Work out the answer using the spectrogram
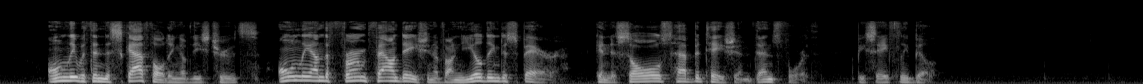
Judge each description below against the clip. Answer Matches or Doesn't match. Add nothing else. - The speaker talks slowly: Matches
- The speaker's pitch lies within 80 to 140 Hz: Matches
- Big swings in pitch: Matches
